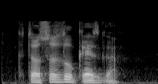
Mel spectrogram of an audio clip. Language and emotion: Russian, neutral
